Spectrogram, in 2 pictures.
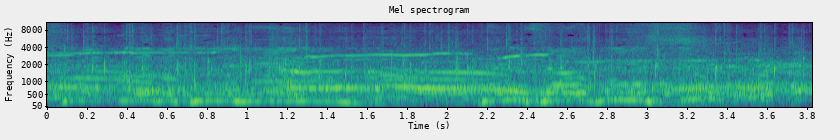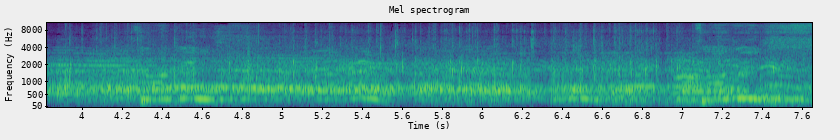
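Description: A large crowd sings loudly together outdoors.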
